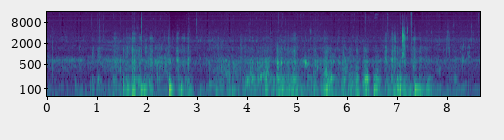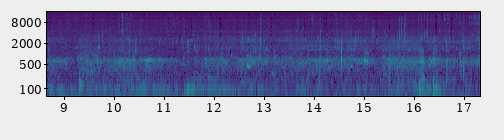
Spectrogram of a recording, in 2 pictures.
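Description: Muffled underwater water noise from a camera held in the sea: sloshing and gurgling, with a run of loud low bumps and rumbles in the first half, settling into a quieter steady wash.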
